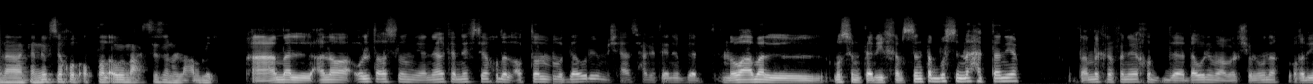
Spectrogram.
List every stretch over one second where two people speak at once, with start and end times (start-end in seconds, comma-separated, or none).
none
